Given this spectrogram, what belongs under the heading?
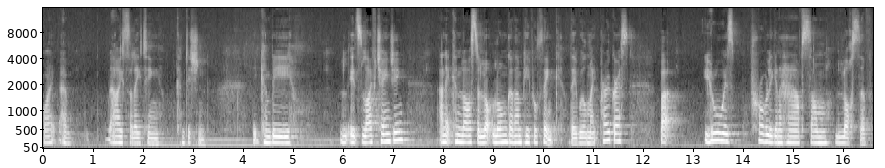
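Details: Adult woman speaking; ordinary fluent speech.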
